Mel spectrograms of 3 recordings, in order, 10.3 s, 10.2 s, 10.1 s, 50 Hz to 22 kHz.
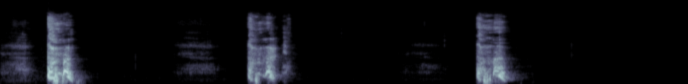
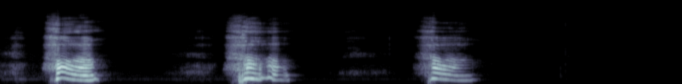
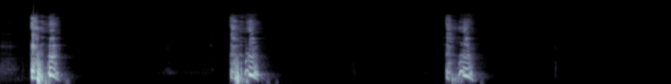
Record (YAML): three_cough_length: 10.3 s
three_cough_amplitude: 29962
three_cough_signal_mean_std_ratio: 0.23
exhalation_length: 10.2 s
exhalation_amplitude: 32545
exhalation_signal_mean_std_ratio: 0.29
cough_length: 10.1 s
cough_amplitude: 32768
cough_signal_mean_std_ratio: 0.22
survey_phase: alpha (2021-03-01 to 2021-08-12)
age: 65+
gender: Female
wearing_mask: 'No'
symptom_none: true
smoker_status: Never smoked
respiratory_condition_asthma: true
respiratory_condition_other: false
recruitment_source: REACT
submission_delay: 1 day
covid_test_result: Negative
covid_test_method: RT-qPCR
